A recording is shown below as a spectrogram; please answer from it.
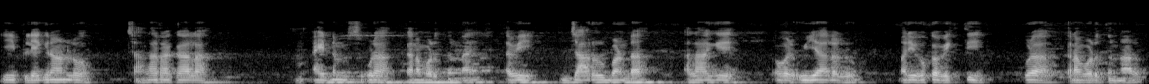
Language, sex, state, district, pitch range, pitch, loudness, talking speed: Telugu, male, Telangana, Mahabubabad, 95-105 Hz, 100 Hz, -19 LUFS, 95 wpm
